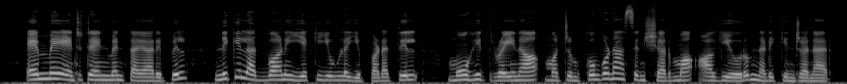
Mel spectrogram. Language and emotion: Tamil, neutral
